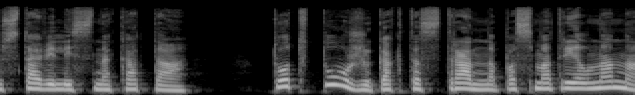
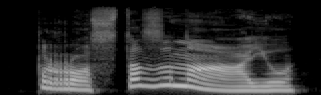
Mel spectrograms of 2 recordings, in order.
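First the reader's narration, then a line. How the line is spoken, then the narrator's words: Drawn out. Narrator (Russian): протянул он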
